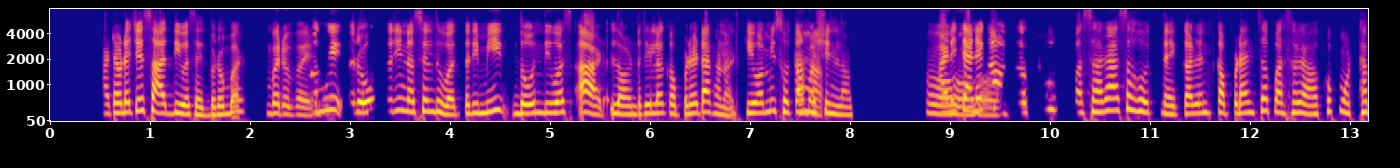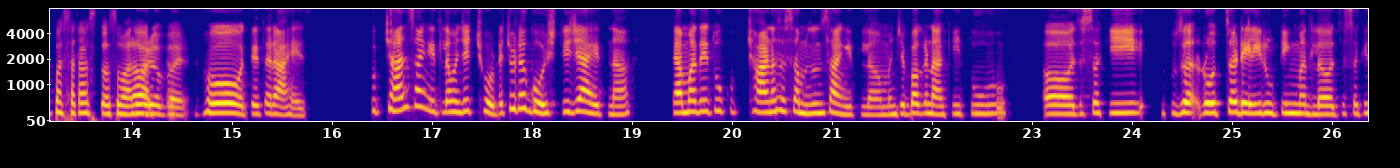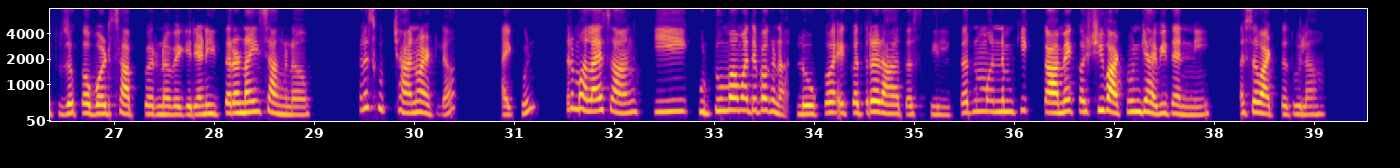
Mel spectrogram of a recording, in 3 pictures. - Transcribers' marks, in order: in English: "लॉन्ड्रीला"; in English: "डेली रूटीनमधलं"
- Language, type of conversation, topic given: Marathi, podcast, दररोजच्या कामासाठी छोटा स्वच्छता दिनक्रम कसा असावा?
